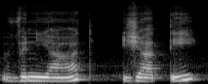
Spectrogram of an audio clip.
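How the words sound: It is split into two separate words. The speaker calls it right. "संधि विच्छेद करके पढ़ेंगे"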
